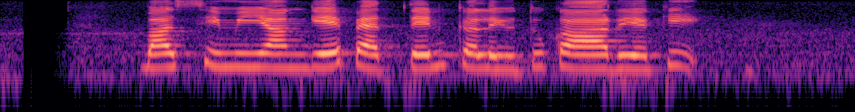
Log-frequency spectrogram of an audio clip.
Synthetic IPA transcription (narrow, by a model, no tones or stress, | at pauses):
bashimijaŋɡeːpæt̪ːenkələjut̪ukaːɾijəki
